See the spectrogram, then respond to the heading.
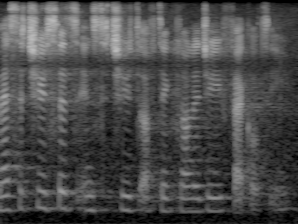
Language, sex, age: English, female, 19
